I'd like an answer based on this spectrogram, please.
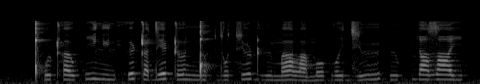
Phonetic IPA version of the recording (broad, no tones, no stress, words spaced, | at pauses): ǃʼuʈʰɐu̯pi lʲʉlʲhɨ ʈɐde ʈɵ ŋ͡ǃʉkʷdot͡sʉ ɖʱʉmɐ lˠɐmoɡʷɨi̯d͡zʉ | ʉkʷʎizˤi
